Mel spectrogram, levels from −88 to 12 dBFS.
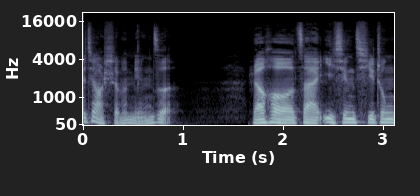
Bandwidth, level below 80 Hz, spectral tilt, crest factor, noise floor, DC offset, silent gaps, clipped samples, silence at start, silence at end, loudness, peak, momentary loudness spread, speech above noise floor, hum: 15 kHz; -40 dBFS; -6 dB/octave; 18 dB; -65 dBFS; under 0.1%; none; under 0.1%; 0 s; 0 s; -20 LUFS; -4 dBFS; 9 LU; 46 dB; none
